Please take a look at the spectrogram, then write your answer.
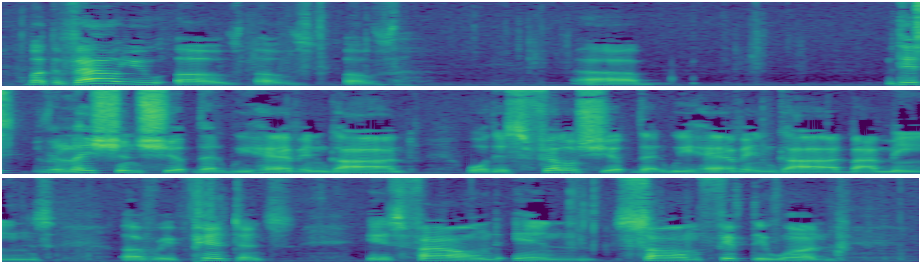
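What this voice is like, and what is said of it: Voice with a slight cold. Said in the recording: “If you can tell, I have a little cold.”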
